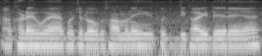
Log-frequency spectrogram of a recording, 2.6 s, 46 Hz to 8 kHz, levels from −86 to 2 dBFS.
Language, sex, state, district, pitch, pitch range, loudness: Hindi, male, Chandigarh, Chandigarh, 115 Hz, 115-120 Hz, -15 LUFS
